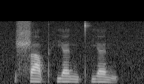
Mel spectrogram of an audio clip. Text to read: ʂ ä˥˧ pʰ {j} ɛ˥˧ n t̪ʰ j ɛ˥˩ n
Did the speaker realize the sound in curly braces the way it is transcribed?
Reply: yes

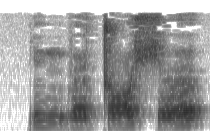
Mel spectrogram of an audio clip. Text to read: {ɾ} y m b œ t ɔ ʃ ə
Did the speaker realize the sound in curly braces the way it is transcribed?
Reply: yes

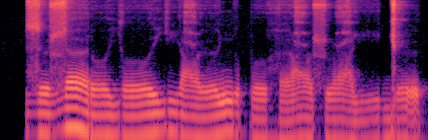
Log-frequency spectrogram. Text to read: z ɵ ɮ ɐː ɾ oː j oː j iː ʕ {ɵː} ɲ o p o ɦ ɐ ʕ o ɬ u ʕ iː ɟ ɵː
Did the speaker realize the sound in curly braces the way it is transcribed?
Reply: yes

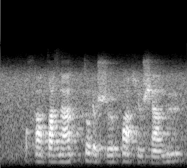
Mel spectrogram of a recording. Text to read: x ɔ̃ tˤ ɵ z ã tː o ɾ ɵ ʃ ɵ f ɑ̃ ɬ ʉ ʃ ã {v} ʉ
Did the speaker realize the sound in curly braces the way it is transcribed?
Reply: yes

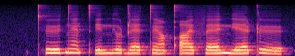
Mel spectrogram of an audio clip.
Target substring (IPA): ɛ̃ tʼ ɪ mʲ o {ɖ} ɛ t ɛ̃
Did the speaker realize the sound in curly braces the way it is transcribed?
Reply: yes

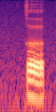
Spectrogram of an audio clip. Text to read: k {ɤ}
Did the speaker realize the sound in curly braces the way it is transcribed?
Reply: yes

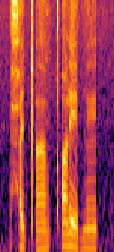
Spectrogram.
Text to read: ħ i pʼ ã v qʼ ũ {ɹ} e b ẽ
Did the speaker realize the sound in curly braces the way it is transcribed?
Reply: no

